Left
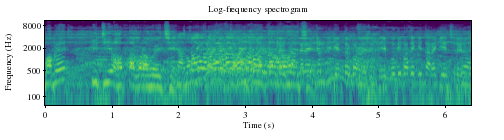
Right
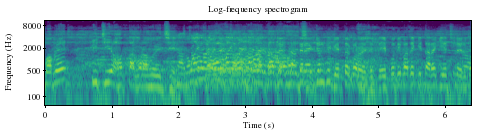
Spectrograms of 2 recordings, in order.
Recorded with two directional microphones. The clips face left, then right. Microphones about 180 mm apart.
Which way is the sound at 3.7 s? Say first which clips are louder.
Right 5 dB; 55° right (ahead or behind).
